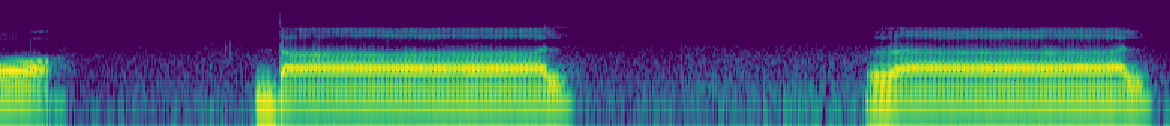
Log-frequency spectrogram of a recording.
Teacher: दाल में हमने ज़ुबान की नोक को सनाया उलिया की जड़ में लगाया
